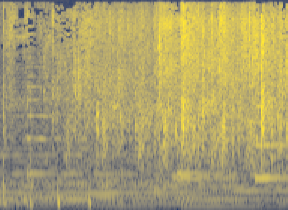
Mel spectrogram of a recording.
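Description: A steady patter of applause from a church audience, continuous for a couple of seconds, with sustained musical tones humming underneath and a few sharper claps standing out.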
